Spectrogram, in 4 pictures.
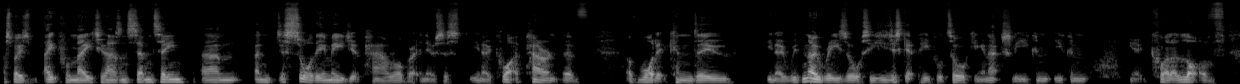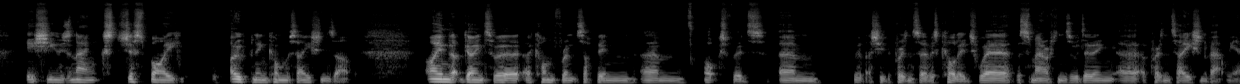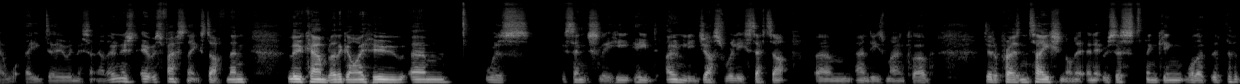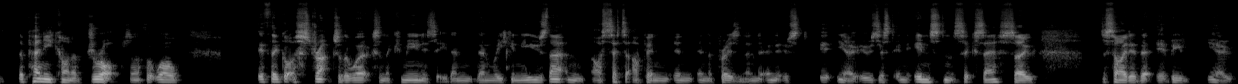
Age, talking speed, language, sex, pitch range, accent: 30-49, 230 wpm, English, male, 95-110 Hz, British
